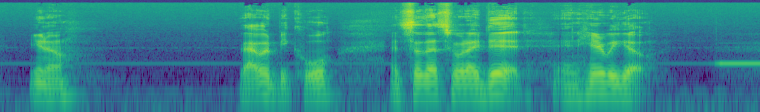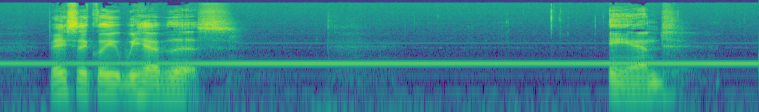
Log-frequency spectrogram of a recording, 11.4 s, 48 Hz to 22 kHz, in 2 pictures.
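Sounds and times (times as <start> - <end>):
speech: 0.2 - 0.7, 1.8 - 5.0, 6.1 - 7.5, 10.3 - 10.9
runaway synthesizer oscillator tone: 5.4 - 11.3.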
